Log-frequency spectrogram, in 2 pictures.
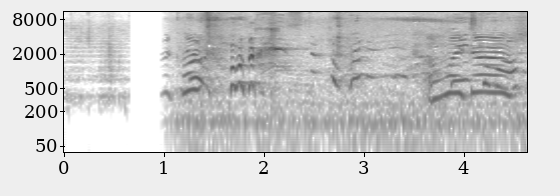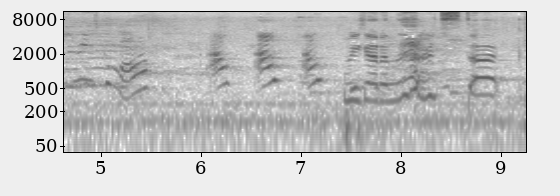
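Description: A young girl sings up close.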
